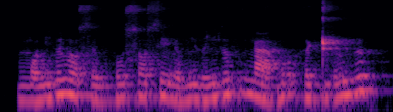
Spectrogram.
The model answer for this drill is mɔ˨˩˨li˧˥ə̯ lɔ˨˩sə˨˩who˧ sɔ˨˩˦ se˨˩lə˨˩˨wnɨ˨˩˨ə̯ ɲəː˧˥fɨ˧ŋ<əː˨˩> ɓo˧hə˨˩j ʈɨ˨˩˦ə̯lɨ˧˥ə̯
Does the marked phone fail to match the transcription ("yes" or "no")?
yes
